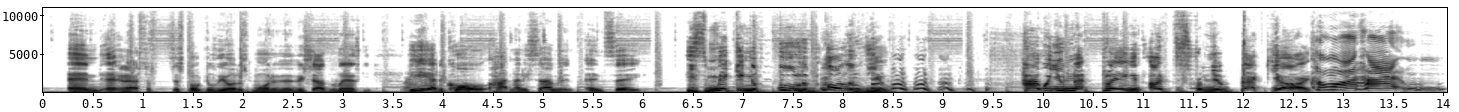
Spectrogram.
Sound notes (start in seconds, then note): 7.4 chuckles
